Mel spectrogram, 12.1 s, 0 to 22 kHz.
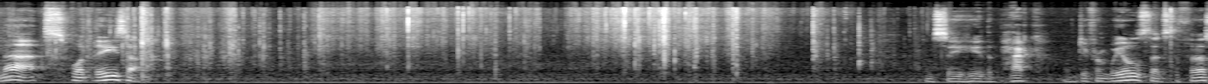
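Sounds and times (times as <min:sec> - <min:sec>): packaging crinkling: 0:00.0 - 0:09.2.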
